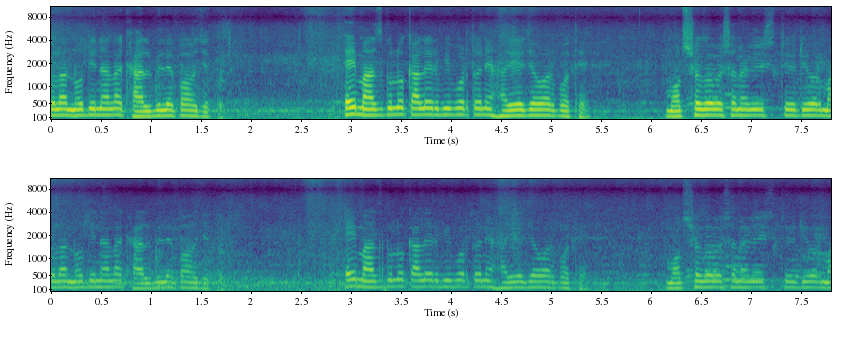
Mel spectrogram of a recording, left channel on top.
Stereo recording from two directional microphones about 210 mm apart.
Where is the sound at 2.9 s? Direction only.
45° left (ahead or behind).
